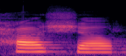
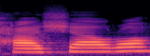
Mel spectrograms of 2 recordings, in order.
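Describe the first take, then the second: First: حشر stopped on a vowelless r; pausal reading. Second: حاشا را with a thick rounded "ro" ending; full, heavy ending on حاشا را. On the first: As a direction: drop the last vowel of حشر, closing on r. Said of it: "آگے وقف". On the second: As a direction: fill out the را of حاشا را, vowel sounded. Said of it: "را پہ زبر ہے تو موٹا پڑھیں گے". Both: Shown as a demonstration.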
